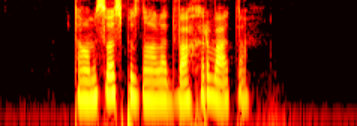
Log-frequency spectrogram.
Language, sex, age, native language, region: Slovenian, female, 18-29, Slovenian, Southeast Slovenia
